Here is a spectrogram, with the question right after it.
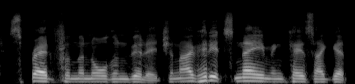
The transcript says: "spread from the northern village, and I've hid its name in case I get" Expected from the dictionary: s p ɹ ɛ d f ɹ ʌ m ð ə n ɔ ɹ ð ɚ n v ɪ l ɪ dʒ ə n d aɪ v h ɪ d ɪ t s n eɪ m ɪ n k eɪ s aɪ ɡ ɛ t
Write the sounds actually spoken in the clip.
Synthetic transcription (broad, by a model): s p ɹ ɛ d f ɹ ʌ m ð ə n ɔ ɹ ð ɚ n v ɪ l ɪ dʒ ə n aɪ v h ɪ d ɪ t s n eɪ m ɪ n k eɪ s aɪ ɡ ɛ t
